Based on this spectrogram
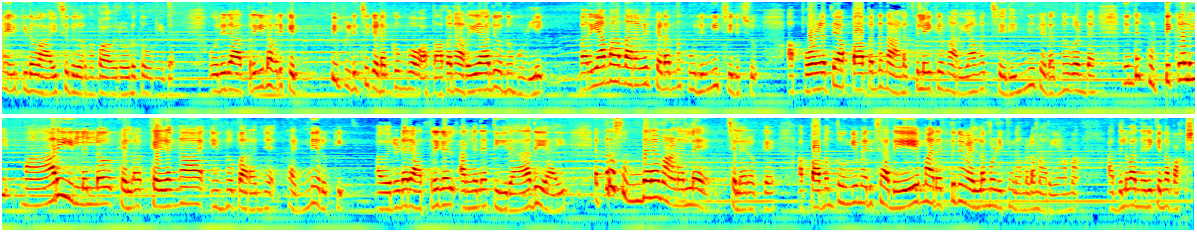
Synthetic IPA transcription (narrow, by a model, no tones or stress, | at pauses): aːɳiɾikʲːiɐðɨʋaːjit͡ɕːɨt̪iːrnːɐpːoːɐʋɐɾo̞ːɽɨt̪o̞ːnːijɐðɨ | o̞ɾuɾaːt̪rijilɐʋɐɾke | ʈːipiɽit͡ɕːɨkiɽɐkːumbo̞ːɐpːaːpɐnɐrijaːðio̞nːumuɭːi | mɐrijaːmaːnɐnɐʋilkiɽɐnːɐkuluŋːit͡ɕːiɾit͡ɕːu | ɐpːo̞ːɻɐt̪ːe̞ɐpːaːpːɐnde̞naːɽɐt̪ːile̞ːkːɨmɐrijaːmɐt͡ɕeɾiɲːɨkiɽɐnːuɣo̞ɳɖɨ | ninde̞kuʈːikːɐɭimaːriilːɐlːo̞ːkeɭkeɻɐŋːaːe̞nːupɐrɐɲːɨkɐɳːirukːi | ɐʋɐɾuɽe̞ɾaːt̪riɣɐɭɐŋːɐne̞t̪iːɾaːðijaːjiet̪ːrɐsund̪ɐɾɐmaːɳɐlːet͡ɕilɐɾo̞kːe̞ | ɐpːaːpːɐnt̪uːŋːimɐɾit͡ɕːɨɐðeːmɐɾɐt̪ːinɨʋeɭːɐmːoɻikʲːinɐmːuɽemɐrijaːmɐ | ɐðilʋɐnːiɾikʲːunːɐpɐkʂɐ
